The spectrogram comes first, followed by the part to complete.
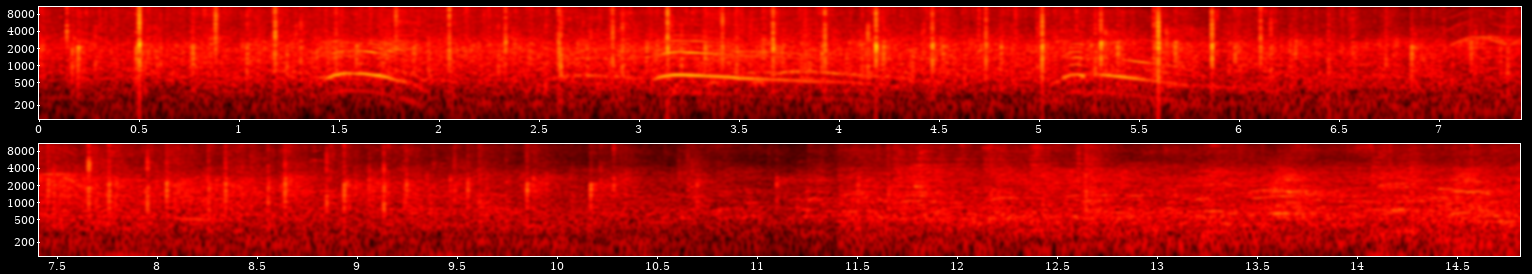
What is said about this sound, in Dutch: We zijn heel blij en heel fier aan te kondigen dat ze vandaag voor ons nog even willen optreden. Ik wens hen een heel mooie voorstelling toe en ik zou jullie vragen om hen te verwelkomen met een heel hartelijk applaus.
